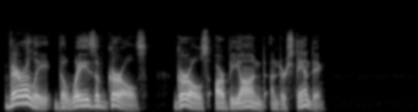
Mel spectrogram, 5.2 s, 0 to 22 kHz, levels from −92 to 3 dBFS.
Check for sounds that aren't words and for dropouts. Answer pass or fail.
pass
